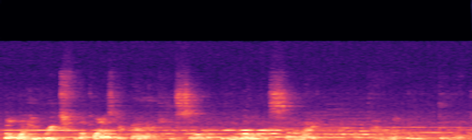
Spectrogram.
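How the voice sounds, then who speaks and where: A man's voice: fairly high pitch, expressive, normal speed. A man reading a children's read-along story as a scripted narration. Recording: echoey, distant, with loud music. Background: loud music.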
